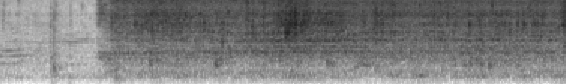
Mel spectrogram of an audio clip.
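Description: Hot water from a kitchen tap starts abruptly and runs in a steady, close hiss with no talk over it.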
